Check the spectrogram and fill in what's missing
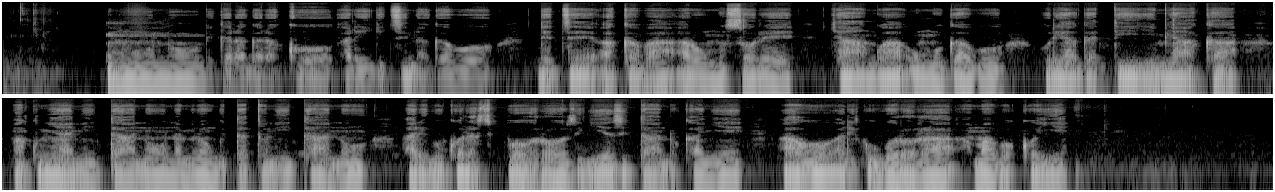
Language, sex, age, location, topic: Kinyarwanda, female, 18-24, Huye, health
